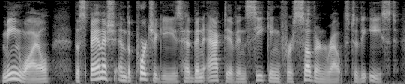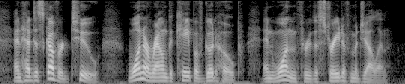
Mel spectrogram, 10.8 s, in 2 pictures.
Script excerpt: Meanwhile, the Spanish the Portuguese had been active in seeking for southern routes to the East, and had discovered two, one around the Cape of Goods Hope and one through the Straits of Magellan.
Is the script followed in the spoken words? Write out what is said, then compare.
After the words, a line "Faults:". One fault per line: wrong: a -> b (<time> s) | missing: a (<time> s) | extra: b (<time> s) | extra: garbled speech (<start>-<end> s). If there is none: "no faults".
Meanwhile, the Spanish and the Portuguese had been active in seeking for southern routes to the East, and had discovered two, one around the Cape of Good Hope and one through the Strait of Magellan.
Faults:
extra: and (1.6 s)
wrong: Goods -> Good (8.1 s)
wrong: Straits -> Strait (9.7 s)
